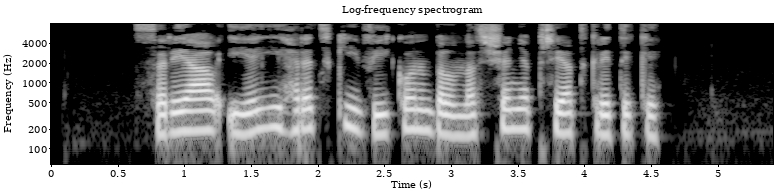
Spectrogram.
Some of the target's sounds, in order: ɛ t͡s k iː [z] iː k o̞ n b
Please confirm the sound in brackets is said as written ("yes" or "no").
no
